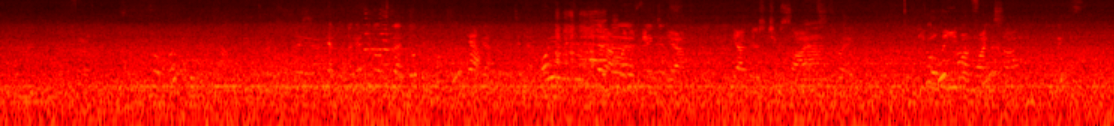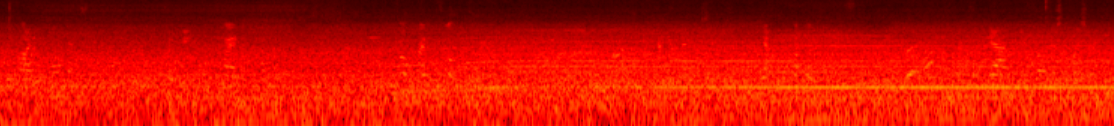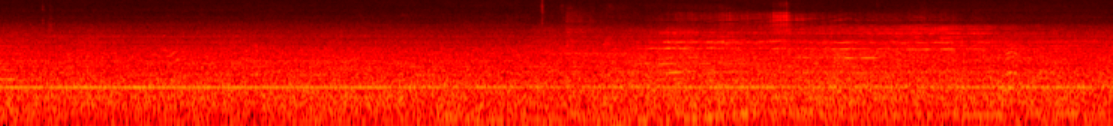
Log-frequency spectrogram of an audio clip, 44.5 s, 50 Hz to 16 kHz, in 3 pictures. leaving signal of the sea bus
19.8 44.5

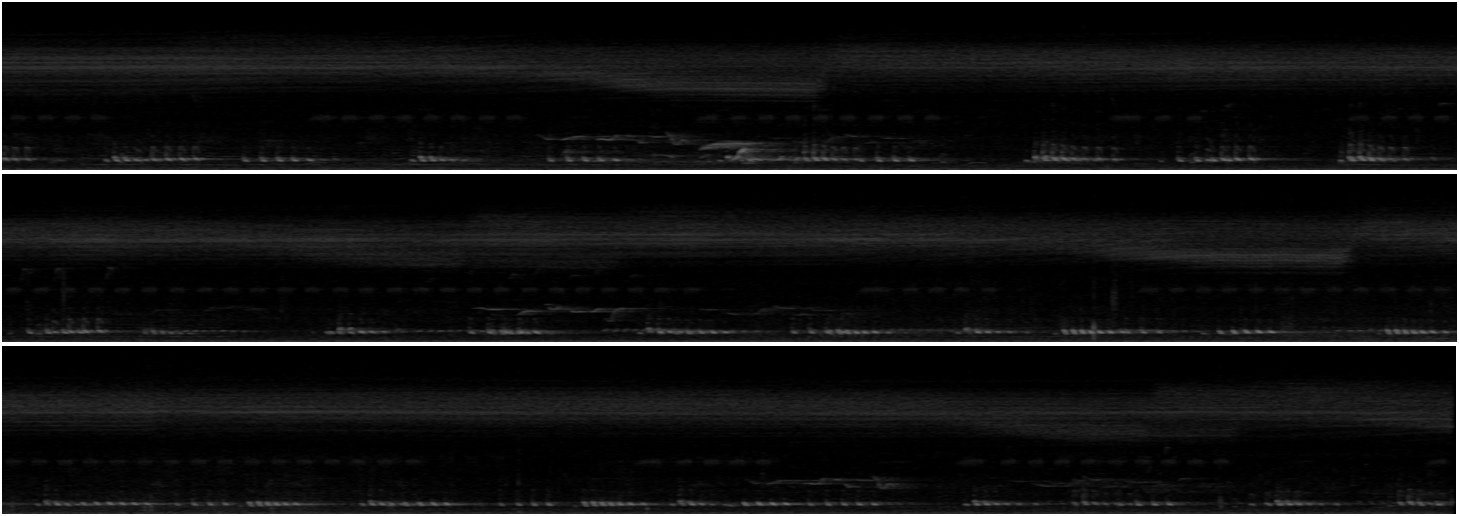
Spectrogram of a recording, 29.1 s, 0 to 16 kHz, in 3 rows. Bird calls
3.7 6.2, 11.9 29.0

